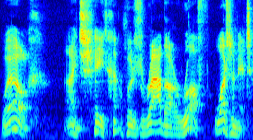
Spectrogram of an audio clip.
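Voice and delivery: character voice with slurred, shushing s sound. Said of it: "translate into other characters".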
